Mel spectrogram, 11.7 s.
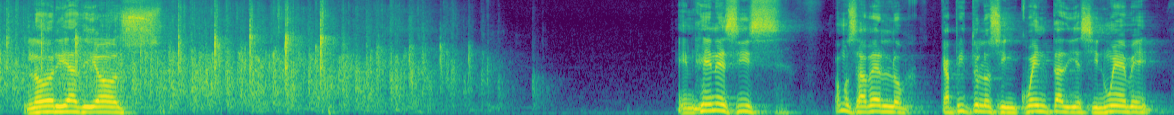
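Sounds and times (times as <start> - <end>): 
audience applauding: 0.0 - 5.6
speech: 0.2 - 1.7, 6.8 - 11.6.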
